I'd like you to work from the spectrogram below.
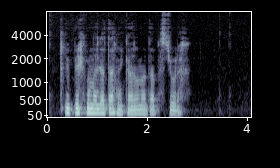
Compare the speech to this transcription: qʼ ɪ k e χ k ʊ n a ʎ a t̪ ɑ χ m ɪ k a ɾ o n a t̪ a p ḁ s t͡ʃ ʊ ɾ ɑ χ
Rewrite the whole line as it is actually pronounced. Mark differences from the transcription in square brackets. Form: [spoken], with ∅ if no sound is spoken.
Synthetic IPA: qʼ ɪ [p] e χ k ʊ n a ʎ a t̪ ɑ χ m ɪ k a ɾ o n a t̪ a p ḁ s t͡ʃ ʊ ɾ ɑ χ

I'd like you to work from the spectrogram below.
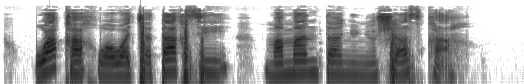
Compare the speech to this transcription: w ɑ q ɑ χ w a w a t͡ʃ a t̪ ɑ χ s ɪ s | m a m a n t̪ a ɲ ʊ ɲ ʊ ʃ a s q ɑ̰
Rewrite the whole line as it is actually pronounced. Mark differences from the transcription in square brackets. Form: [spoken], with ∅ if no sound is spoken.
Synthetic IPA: w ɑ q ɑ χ w a w a t͡ʃ a t̪ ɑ χ s ɪ [∅] | m a m a n t̪ a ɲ ʊ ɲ ʊ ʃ a s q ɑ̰

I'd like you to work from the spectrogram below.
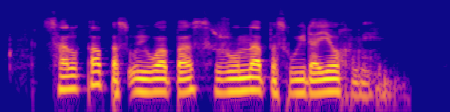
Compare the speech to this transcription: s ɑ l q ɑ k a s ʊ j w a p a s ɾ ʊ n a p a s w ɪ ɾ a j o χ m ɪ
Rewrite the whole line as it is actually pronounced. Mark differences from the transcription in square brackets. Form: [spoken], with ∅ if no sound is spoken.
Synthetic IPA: s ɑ l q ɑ [p] a s ʊ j w a p a s ɾ ʊ n a p a s w ɪ ɾ a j o χ m ɪ

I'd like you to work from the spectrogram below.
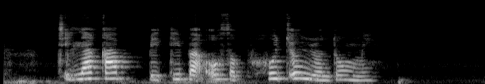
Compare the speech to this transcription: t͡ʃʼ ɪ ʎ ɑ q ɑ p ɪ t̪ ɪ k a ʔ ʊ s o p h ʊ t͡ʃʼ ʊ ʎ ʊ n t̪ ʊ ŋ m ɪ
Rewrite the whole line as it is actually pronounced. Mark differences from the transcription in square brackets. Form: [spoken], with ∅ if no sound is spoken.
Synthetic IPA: t͡ʃʼ ɪ ʎ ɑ q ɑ p ɪ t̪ ɪ [p] a ʔ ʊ s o p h ʊ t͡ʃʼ ʊ [ɾ] ʊ n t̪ ʊ ŋ m ɪ

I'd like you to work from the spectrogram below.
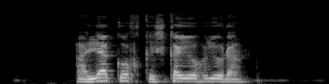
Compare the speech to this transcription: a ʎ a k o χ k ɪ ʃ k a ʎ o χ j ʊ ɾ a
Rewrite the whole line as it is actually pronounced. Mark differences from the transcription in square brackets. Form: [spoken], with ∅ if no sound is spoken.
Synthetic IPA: a ʎ a k o χ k ɪ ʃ k a [j] o χ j ʊ ɾ a

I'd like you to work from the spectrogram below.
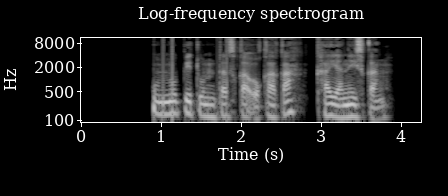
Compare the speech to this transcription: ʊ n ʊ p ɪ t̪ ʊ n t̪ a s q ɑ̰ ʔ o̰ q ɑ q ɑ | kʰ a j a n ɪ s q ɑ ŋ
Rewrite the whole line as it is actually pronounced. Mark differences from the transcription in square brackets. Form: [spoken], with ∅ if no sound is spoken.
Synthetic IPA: ʊ n ʊ p ɪ t̪ ʊ n t̪ a s q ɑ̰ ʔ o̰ q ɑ q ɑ | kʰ a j a n ɪ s q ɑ ŋ

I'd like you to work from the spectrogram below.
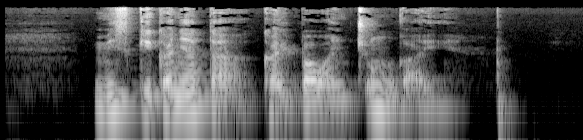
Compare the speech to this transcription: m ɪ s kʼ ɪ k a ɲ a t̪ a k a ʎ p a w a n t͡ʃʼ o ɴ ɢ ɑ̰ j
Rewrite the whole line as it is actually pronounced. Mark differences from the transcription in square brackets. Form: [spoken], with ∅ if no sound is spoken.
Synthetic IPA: m ɪ s [k] ɪ k a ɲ a t̪ a k a ʎ p a w a n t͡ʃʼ o ɴ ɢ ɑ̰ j

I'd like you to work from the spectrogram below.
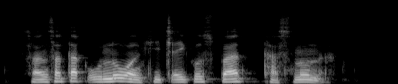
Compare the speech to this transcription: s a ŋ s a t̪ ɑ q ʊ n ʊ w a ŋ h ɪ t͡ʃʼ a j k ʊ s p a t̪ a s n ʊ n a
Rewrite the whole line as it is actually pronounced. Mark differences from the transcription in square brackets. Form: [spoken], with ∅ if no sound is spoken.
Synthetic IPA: s a [n] s a t̪ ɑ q ʊ n ʊ w a ŋ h ɪ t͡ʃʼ a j k ʊ s p a [t̪ʰ] a s n ʊ n a

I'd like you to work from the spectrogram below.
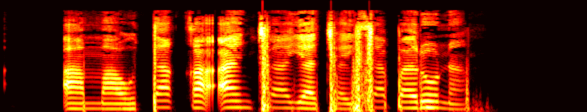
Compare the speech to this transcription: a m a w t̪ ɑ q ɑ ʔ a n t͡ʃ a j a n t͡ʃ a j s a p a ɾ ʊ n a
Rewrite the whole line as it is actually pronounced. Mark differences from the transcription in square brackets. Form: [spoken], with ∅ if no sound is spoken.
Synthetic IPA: a m a w t̪ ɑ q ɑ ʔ a n t͡ʃ a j a [∅] t͡ʃ a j s a p a ɾ ʊ n a

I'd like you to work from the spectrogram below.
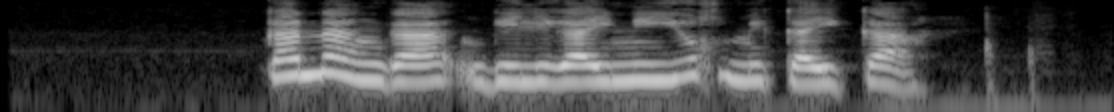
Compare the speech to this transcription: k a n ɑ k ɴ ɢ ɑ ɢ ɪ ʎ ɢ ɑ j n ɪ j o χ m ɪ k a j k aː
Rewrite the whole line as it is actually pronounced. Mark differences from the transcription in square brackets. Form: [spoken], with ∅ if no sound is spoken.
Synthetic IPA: k a n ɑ [∅] ɴ ɢ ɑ ɢ ɪ ʎ ɢ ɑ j n ɪ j o χ m ɪ k a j k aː

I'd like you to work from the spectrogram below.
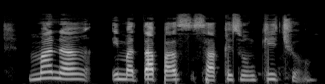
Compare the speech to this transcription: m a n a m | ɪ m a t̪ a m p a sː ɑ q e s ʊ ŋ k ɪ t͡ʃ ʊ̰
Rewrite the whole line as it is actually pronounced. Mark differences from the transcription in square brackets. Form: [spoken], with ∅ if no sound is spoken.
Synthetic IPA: m a n a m | ɪ m a t̪ a [∅] p a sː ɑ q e s ʊ ŋ k ɪ t͡ʃ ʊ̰

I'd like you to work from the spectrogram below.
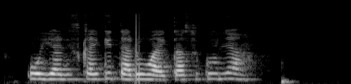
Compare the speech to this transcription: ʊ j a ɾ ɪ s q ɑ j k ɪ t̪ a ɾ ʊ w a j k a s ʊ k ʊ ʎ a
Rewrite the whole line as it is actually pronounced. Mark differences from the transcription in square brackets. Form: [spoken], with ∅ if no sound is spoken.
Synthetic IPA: ʊ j a ɾ ɪ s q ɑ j k ɪ t̪ a ɾ ʊ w a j k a s ʊ k ʊ ʎ a

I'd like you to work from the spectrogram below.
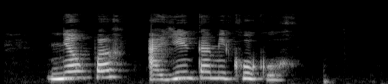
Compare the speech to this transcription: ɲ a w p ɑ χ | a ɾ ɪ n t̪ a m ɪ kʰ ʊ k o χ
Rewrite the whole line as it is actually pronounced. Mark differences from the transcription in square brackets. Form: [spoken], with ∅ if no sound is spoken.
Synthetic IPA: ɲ a w p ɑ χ | a [ʎ] ɪ n t̪ a m ɪ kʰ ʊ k o χ

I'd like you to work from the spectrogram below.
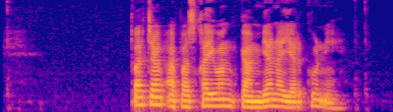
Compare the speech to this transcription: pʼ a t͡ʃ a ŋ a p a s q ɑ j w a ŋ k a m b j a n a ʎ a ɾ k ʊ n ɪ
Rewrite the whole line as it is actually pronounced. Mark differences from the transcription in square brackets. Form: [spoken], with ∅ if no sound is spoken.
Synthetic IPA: pʼ a t͡ʃ a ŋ a p a s q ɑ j w a ŋ k a m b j a n a [j] a ɾ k ʊ n ɪ

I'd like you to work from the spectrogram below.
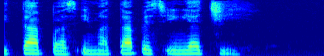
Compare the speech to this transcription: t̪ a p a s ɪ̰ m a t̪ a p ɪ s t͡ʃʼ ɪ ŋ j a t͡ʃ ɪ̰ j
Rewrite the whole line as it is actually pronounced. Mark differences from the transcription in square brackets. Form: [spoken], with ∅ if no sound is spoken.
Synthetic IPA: t̪ a p a s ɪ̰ m a t̪ a p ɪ s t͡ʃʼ ɪ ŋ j a t͡ʃ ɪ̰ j

